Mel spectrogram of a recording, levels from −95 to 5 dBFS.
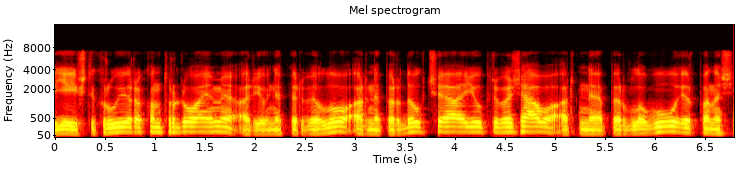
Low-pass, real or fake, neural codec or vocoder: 7.2 kHz; real; none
